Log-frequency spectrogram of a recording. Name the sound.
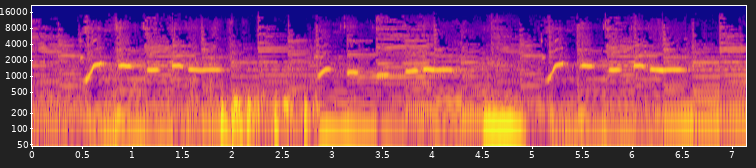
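whistling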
